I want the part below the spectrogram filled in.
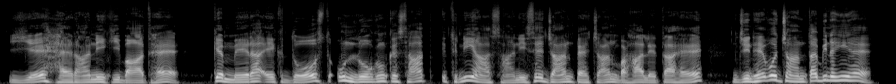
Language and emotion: Urdu, surprised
